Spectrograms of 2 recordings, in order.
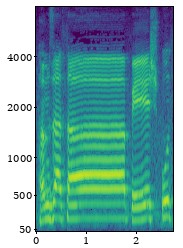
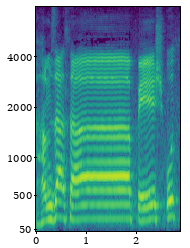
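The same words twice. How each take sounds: First: Slow drill of حمزہ سا پیش اس with the final ث of اس fully voiced; clear final sound. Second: Slow drill of حمزہ سا پیش اس with اس clearly voiced and rising; clear final sound. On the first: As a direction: stretch the syllables and land clearly on اس. (آہستہ ہجے، اس کی آواز صاف) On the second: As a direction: spell it slowly, rise on اس. (آہستہ ہجے، آخر میں اس اونچا) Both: Shown as a demonstration. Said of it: "سا کی آواز بالکل نہیں نکلے گی".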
